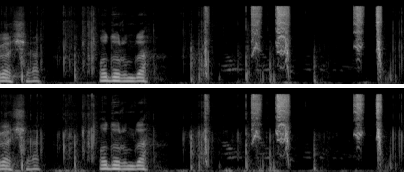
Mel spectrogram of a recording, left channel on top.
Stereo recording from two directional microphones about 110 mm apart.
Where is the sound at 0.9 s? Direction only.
5° left (ahead or behind).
